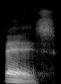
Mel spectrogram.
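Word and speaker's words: pez: another word for fish in spanish and it's pes p e z but that's a live fish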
